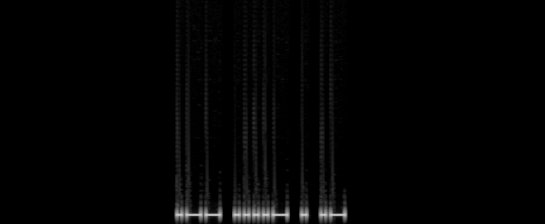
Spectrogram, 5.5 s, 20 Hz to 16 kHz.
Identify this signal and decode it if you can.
Morse code, heard as a keyed tone, about 25 wpm, 700 Hz. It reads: W4EA
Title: USA Call Signs - 4 Characters - Repeated 3x - 25wpm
